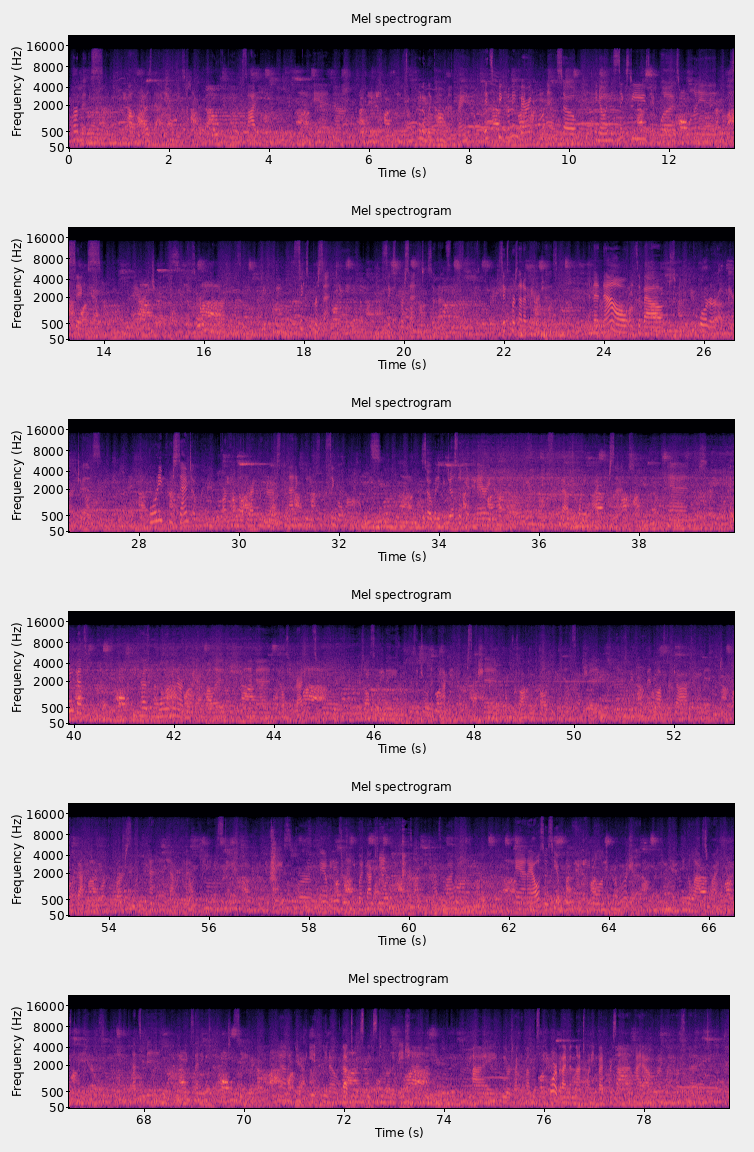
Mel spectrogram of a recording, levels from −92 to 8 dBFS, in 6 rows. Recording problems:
murmuring crowd; very loud; throughout; 3 dB above the speech

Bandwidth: 14.5 kHz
